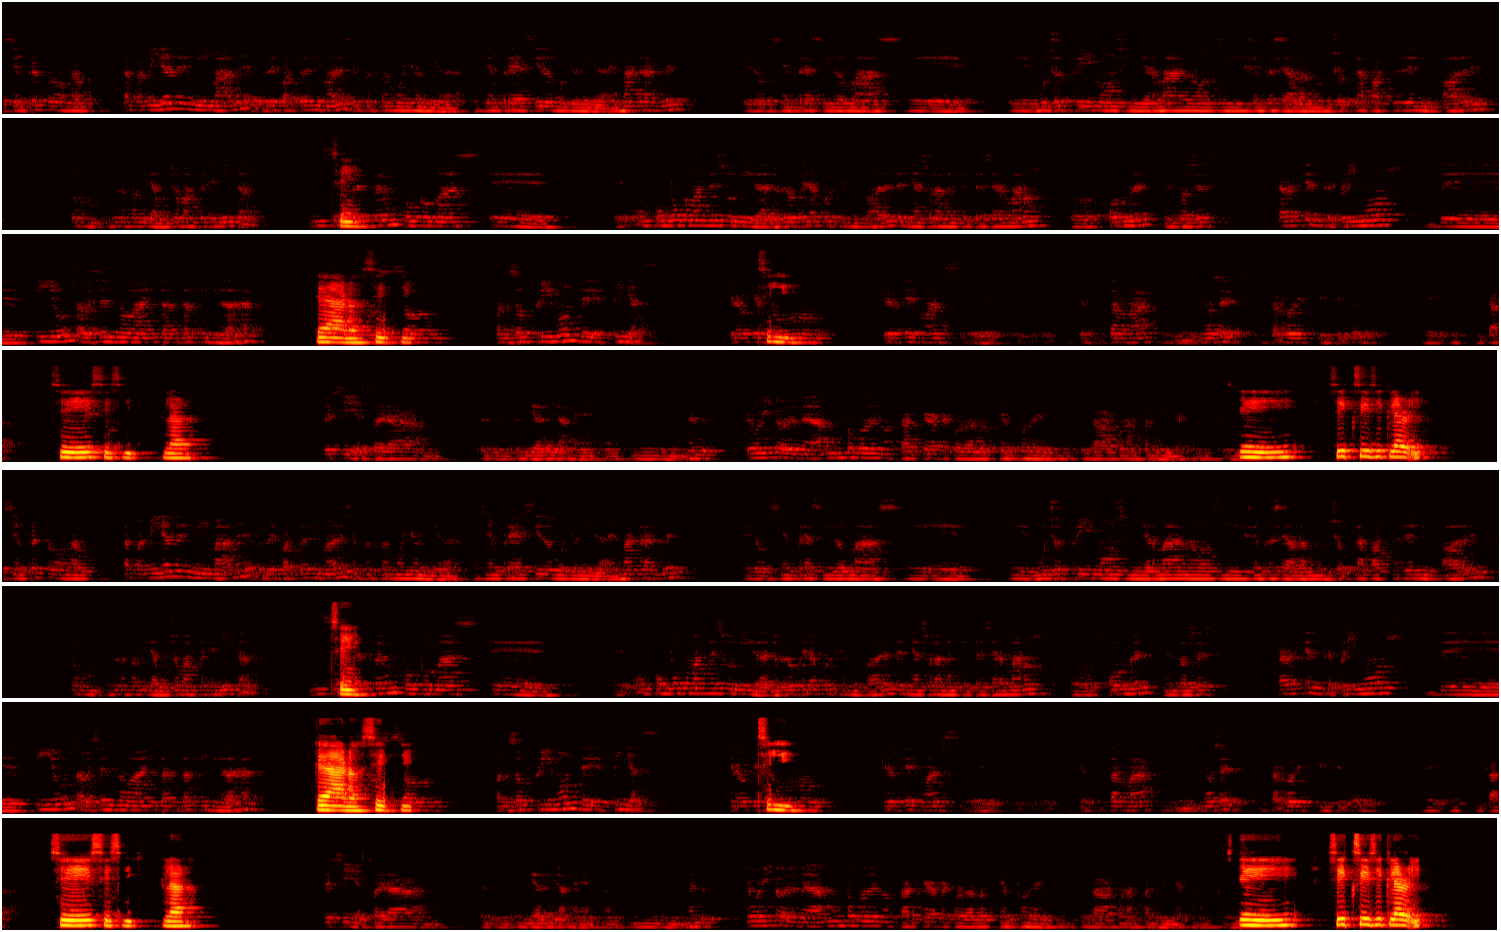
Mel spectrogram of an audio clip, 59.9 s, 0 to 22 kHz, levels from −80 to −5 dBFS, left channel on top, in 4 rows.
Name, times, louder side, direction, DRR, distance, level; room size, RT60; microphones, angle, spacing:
voice 1, 0.0-6.7 7.4-15.2 15.5-17.5 18.0-32.4 33.3-36.5 37.2-43.7 44.1-44.9 45.2-45.4 45.7-46.1 47.7-47.9 48.1-49.2 49.6-52.0 52.3-57.6, left 1 dB, 5° left, 3.5 m, -56 dB
voice 2, 33.1-34.0 37.6-37.9 45.4-46.2 46.5-46.9 57.3-57.9 58.2-59.1, right 5 dB, 50° right, 0.5 m, -30 dB
14.0 x 8.4 x 6.9 m
head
